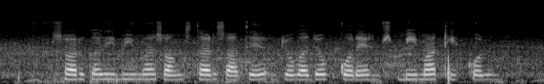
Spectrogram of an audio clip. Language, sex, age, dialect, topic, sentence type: Bengali, female, 18-24, Standard Colloquial, banking, statement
